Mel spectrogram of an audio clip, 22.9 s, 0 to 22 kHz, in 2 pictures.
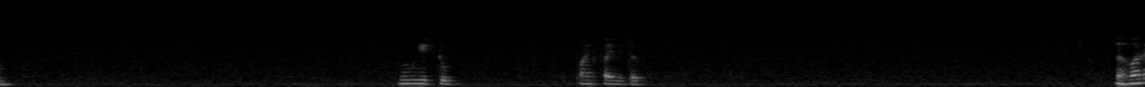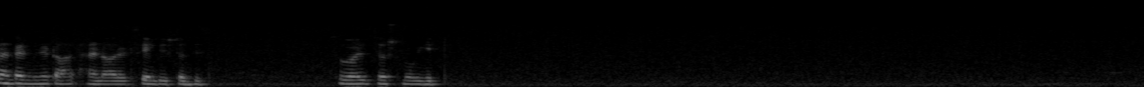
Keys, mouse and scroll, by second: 0.6 click, 0.8 space, 1.0 scroll down 1, 2.7 m, 2.8 click, 4.0 Right, 4.5-5.7 typing, 5.2 Return, 6.5 click, 6.8-7.1 scroll down 1, 7.7-8.1 scroll down 1, 10.5 click, 10.7 scroll down 1, 13.1 m, 13.3 click, 14.8 Right, 16.1-16.9 typing, 16.5 Return, 17.9 m, 18.0 click, 18.1 click, 19.3 Right, 20.0-20.6 typing, 20.2 Return, 21.4 scroll down 1.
